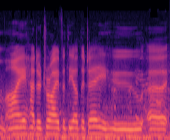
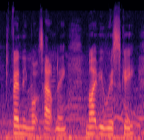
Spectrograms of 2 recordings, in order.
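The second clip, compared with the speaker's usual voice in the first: ordinary talk, nothing marked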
